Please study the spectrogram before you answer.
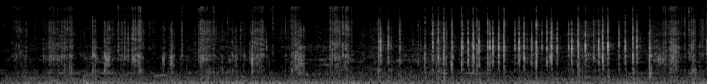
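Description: Long acrylic nails tap and scratch a hollow, empty, hand-sized stack of red-lidded clear plastic Rubbermaid food containers wrapped in a printed cardboard sleeve, held up in a store aisle. Bright, dry clicks and scratchy rustling die away almost instantly, and the tapping turns faster and sharper in the second half.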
